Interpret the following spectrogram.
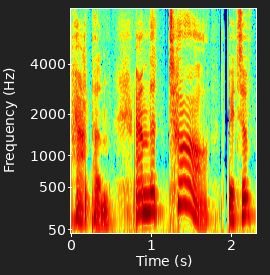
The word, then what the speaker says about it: happen: The stress is on the hap bit of happen and the tar bit of target.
